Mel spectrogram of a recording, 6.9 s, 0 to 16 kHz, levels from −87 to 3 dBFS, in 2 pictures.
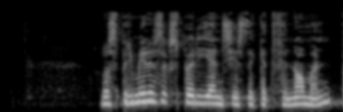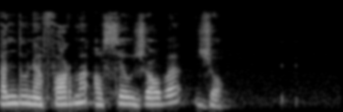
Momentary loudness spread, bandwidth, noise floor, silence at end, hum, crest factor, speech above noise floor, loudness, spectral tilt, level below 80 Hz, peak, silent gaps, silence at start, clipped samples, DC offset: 8 LU; 11.5 kHz; -68 dBFS; 1.2 s; none; 18 dB; 42 dB; -27 LUFS; -5.5 dB/octave; -76 dBFS; -8 dBFS; none; 1 s; under 0.1%; under 0.1%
